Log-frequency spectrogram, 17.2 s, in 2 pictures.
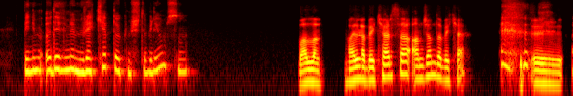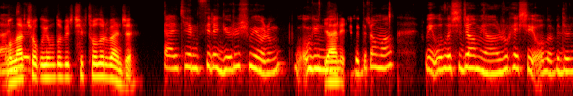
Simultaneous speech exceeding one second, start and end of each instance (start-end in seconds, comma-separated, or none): none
